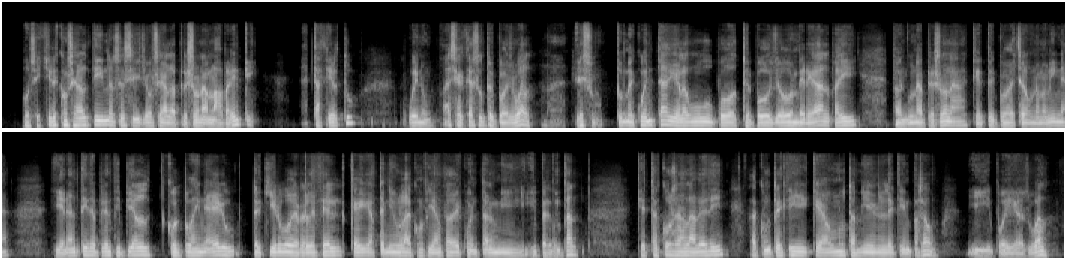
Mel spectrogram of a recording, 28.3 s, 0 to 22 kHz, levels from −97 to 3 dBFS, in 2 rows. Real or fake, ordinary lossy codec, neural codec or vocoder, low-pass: fake; none; codec, 24 kHz, 1 kbps, SNAC; 10.8 kHz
